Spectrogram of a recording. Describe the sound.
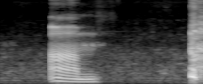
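A cough from a piece of almond caught in the throat: a rough, voiced throat sound lasting about half a second, then quiet, then a sharp, loud cough burst at the very end.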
